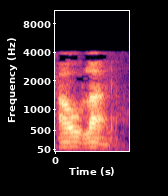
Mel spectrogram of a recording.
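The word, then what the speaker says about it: Aula (أولى): Al-man'utu imma ayakuna ma'luman biduni na'ti awalan biduni na'ti awla. Aula, bacanya bukan awalan, aula.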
